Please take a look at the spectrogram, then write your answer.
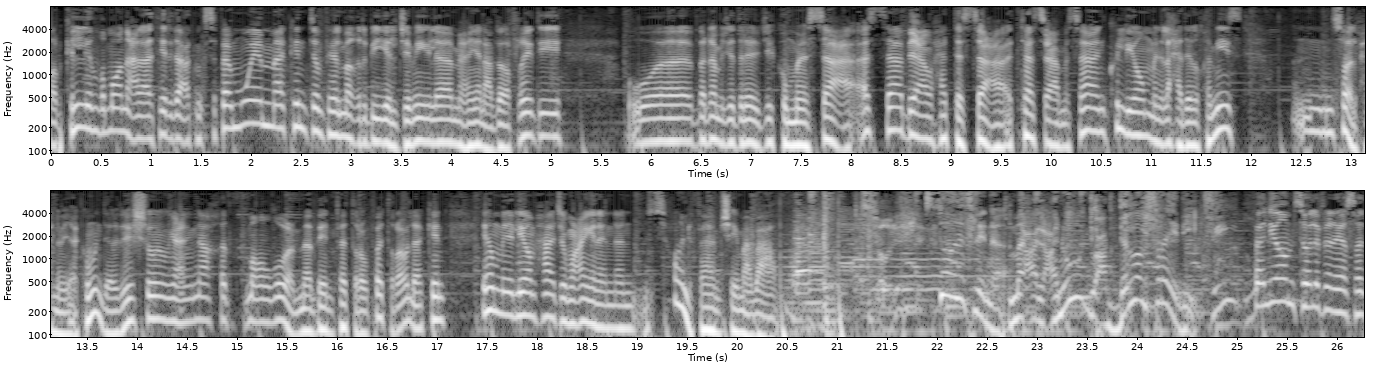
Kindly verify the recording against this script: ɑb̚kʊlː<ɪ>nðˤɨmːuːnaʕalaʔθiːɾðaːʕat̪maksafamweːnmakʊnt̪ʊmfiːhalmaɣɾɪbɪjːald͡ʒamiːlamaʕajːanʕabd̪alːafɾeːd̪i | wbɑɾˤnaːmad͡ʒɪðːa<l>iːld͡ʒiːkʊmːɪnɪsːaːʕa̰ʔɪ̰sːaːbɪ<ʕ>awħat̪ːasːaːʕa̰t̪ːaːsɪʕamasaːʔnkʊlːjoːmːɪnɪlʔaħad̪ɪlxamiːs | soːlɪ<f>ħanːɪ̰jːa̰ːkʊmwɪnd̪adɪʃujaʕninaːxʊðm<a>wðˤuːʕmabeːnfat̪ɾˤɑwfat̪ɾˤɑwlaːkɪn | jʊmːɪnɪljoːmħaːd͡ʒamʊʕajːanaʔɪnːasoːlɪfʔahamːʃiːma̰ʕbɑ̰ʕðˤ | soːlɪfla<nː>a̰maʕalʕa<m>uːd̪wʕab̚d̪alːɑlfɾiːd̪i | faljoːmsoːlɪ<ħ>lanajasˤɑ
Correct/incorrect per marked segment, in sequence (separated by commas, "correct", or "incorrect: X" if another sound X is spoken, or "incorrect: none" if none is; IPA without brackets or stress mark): incorrect: i, correct, correct, correct, incorrect: ɑ, incorrect: n, incorrect: n, incorrect: f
